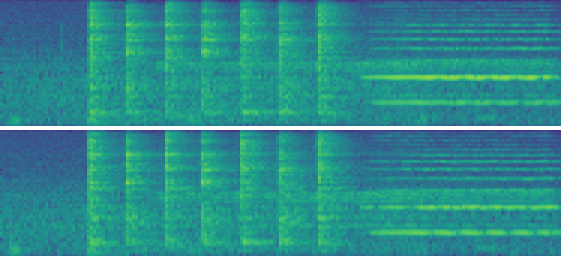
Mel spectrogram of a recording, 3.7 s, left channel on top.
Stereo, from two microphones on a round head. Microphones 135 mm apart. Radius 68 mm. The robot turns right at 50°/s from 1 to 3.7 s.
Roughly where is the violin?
Ahead.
